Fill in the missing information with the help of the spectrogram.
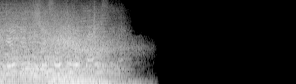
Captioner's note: graphics swooshing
